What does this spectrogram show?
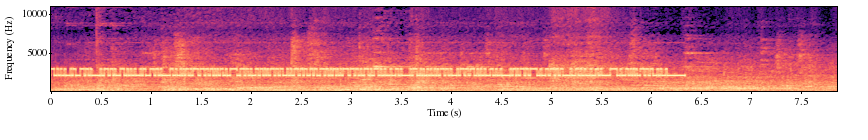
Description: RTTY (75 baud, 850 Hz shift), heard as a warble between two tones, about 2550 Hz centre, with static crashes and the noise of a restaurant. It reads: … AGN? PSE RPT UR CALL DE AA7ZFJ K N0D TU VU7TUY CQ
